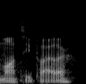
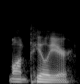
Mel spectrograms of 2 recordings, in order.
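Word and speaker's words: Montpelier: last time Monty piler I know it's not Monty piler montar yeah sorry but they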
